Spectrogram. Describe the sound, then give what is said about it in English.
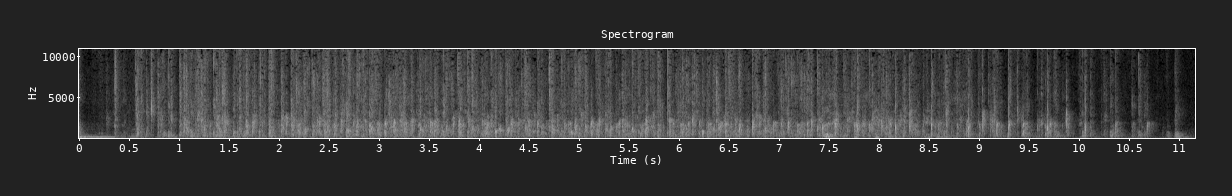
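Audience applause after a book launch reading: dense, sustained clapping from many hands holds steady and loud for most of its length, then thins and tails off toward the end. “Let's give her another hand.”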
